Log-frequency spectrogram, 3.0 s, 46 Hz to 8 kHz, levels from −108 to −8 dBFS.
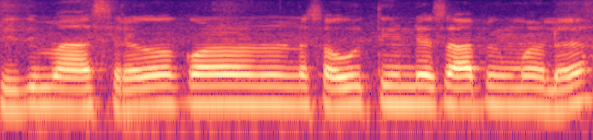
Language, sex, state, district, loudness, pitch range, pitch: Telugu, male, Andhra Pradesh, Srikakulam, -15 LUFS, 155-170 Hz, 165 Hz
